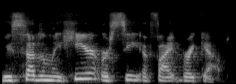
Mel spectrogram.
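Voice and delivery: normal talking voice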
